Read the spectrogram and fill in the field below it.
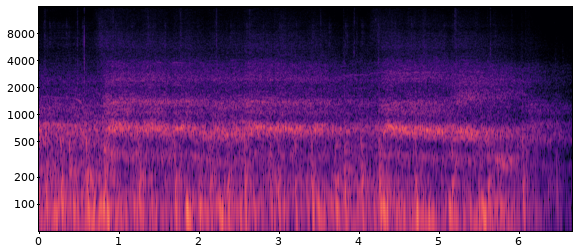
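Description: A huge crowd of more than 6,000 Slovenian football fans chants and sings for their team after a match against Portugal, their unison voices holding steady pitches in a loud, sustained roar with only a slight dip near the end.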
